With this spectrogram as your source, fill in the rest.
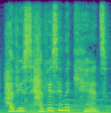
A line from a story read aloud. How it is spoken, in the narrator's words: Sarah panted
